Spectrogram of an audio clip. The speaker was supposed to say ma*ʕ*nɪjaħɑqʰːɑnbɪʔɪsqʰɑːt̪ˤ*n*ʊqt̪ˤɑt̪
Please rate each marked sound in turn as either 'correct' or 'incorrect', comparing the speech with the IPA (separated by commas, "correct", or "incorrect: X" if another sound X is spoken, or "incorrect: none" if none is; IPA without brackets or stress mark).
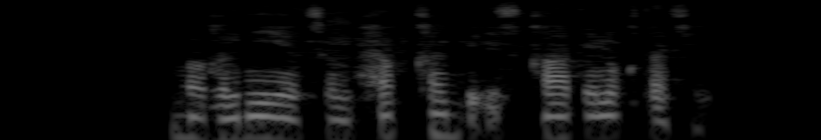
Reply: incorrect: ɣ, correct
